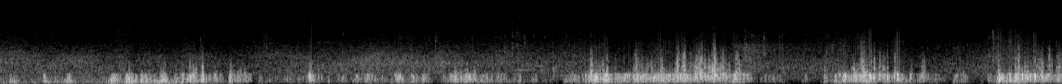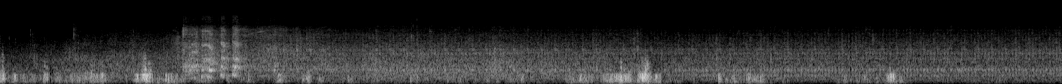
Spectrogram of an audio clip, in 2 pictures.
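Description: C-17 Globemaster III's four Pratt & Whitney F117 turbofan engines running as the transport rolls out along the runway after landing. The low rumble comes in loud, irregular gusts, and from about 12 s on a steadier engine whine with several tones comes through.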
